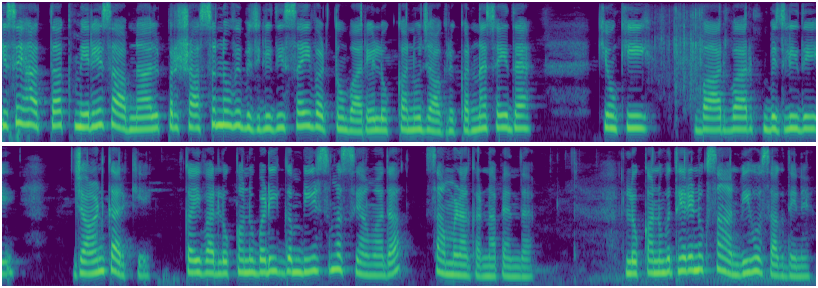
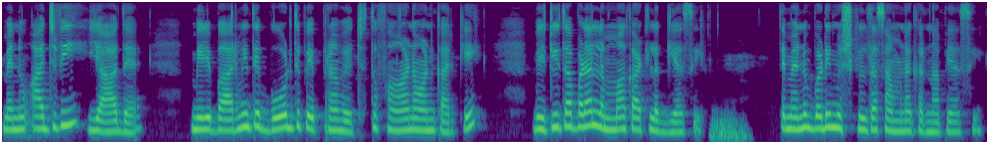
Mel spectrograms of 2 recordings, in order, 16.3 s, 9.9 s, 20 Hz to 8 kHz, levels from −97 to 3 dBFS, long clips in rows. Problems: constant background noise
